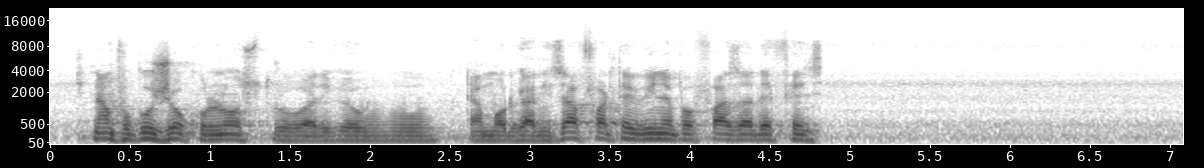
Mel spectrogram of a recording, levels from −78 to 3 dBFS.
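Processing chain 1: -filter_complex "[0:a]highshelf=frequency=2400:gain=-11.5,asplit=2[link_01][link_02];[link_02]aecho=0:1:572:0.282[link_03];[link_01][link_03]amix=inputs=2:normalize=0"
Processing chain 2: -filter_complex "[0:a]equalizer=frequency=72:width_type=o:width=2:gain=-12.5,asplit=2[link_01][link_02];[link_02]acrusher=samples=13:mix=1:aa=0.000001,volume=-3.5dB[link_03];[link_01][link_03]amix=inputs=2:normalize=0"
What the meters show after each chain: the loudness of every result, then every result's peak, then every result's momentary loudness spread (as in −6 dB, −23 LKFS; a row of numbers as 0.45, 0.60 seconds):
−25.5, −22.5 LKFS; −9.0, −7.0 dBFS; 9, 6 LU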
